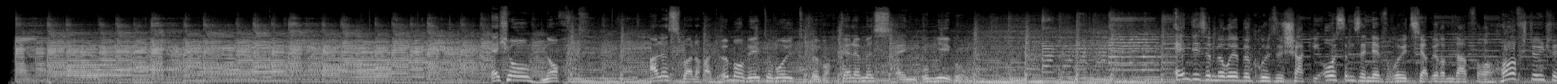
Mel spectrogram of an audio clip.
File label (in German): Kelmiser Mundart; Arbeiten im Pflegedienst - Beruf oder Berufung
